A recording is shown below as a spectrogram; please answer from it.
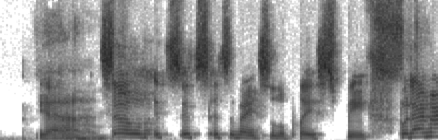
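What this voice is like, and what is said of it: Usual voice. Nothing is said of it.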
